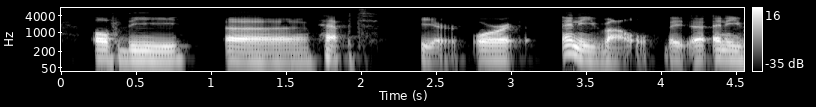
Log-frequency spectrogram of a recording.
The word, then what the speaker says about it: hebt: You have is either jij hebt or u hebt. Jij hebt, u hebt. And notice that the B at the end of the word is pronounced as a P.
